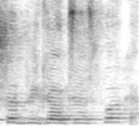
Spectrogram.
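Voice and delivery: put-on British aristocrat voice. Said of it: "they think I'm British all of a sudden".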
